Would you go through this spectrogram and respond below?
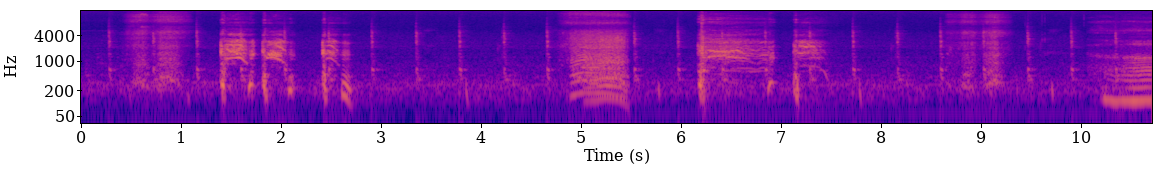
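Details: A big sneeze in a 30-second health referral commercial; sneeze.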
